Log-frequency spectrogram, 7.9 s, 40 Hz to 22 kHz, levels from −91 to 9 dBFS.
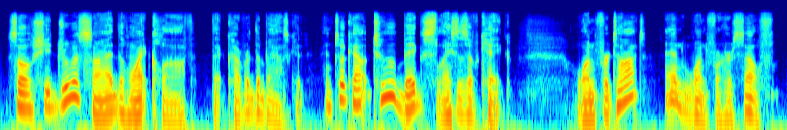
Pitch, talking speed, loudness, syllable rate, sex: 105 Hz, 200 wpm, -21 LUFS, 5.7 syllables/s, male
